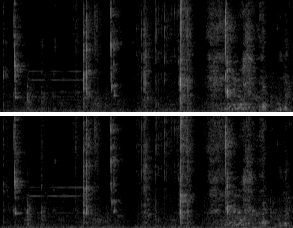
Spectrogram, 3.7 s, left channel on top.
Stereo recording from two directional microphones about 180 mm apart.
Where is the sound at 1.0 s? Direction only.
20° left (ahead or behind).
